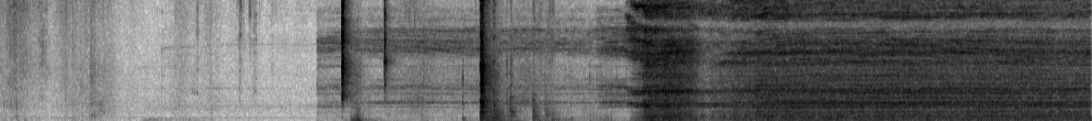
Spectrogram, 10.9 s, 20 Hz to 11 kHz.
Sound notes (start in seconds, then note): 3.2 hissing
